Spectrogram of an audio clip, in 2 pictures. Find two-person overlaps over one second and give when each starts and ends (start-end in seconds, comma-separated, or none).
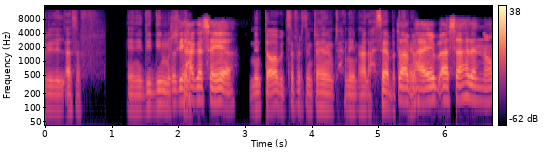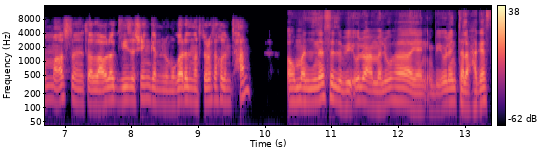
none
